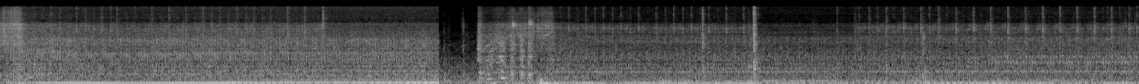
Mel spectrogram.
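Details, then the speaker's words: 2014-2015 Jeep Grand Cherokee 3.0 EcoDiesel, about 130,000 miles, makes sharp irregular clicks at a low diesel idle on startup, with a Service 4WD warning and hard shifts; owner believes the transfer case control module is failing. "from what I can tell it appears to be uh the transfer case module"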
